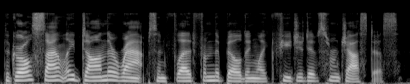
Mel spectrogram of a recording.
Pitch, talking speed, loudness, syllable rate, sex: 165 Hz, 220 wpm, -18 LUFS, 6.0 syllables/s, female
